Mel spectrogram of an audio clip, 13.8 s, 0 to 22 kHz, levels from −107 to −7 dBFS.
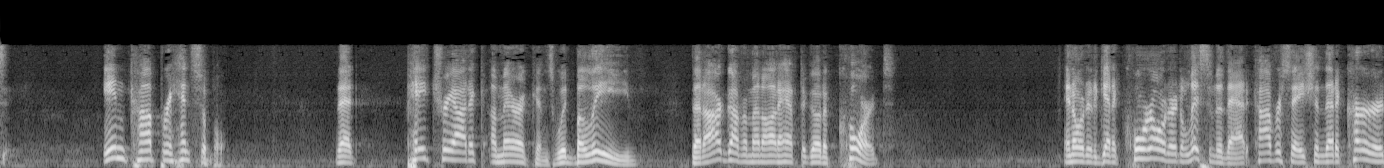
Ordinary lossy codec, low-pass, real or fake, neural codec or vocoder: MP3, 48 kbps; 7.2 kHz; fake; codec, 16 kHz, 1.1 kbps, Voila-Tokenizer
